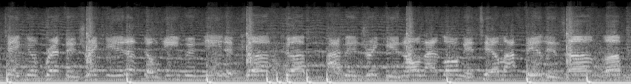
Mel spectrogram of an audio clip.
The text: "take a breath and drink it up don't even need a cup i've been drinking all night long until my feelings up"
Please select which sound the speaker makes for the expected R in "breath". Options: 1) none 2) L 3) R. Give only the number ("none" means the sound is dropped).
3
